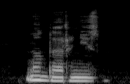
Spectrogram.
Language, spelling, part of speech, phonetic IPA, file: Polish, modernizm, noun, [mɔˈdɛrʲɲism̥], LL-Q809 (pol)-modernizm.wav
